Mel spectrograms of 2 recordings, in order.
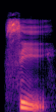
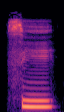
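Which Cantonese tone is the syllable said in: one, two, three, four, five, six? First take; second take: four; three. First: The syllable is said in Cantonese tone four. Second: The syllable is said in Cantonese tone three. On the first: "Tone four" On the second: "Tone three"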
